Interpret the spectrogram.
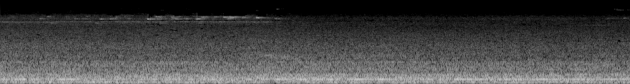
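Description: Tokaido Shinkansen bullet train running slowly past the platform, a steady rumble with a low electric hum.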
